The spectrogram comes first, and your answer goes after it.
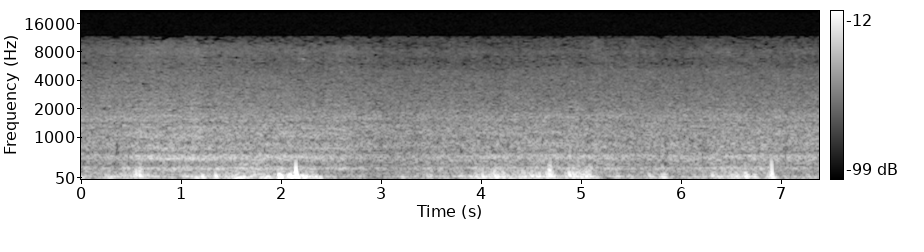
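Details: Buckfast honey bees (Apis mellifera) hum outside the hive on 30 January at 8°C, a low, even drone with louder buzzes as individuals fly close.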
